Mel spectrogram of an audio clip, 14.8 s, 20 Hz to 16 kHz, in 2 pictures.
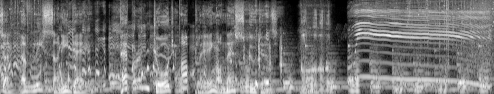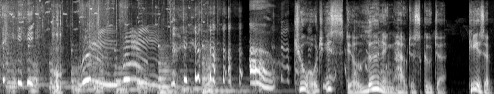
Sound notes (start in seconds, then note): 4.5 snorts; 7.8 laughs and snorts; 10.4 laughing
